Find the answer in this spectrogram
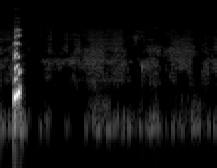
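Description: A woman's laugh: the last short "ha" of a quick run of laughter, just after the start, then near silence.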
